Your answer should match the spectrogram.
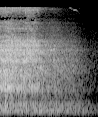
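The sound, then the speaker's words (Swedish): A single deep breath drawn in through the nose, filling the belly with air, a soft airy rush that starts strong and gradually fades over about a second and a half. “Och vi andas in genom näsan och vi fyller upp magen med luft som en ballong.”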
